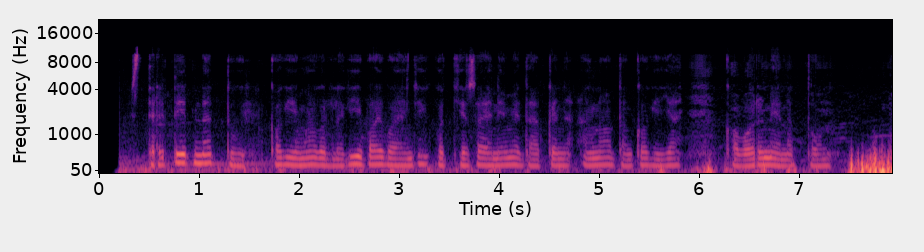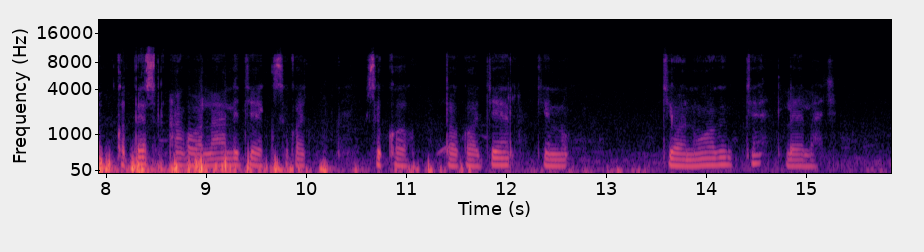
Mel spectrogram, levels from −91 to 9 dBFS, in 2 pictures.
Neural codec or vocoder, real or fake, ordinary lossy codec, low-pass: none; real; Opus, 16 kbps; 9.9 kHz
